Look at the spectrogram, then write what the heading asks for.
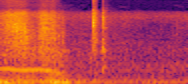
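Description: A car's power window motor whirs briefly as the glass is lowered slightly from inside a locked vehicle, a short mechanical hum at close range over low rumbling background.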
